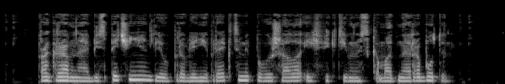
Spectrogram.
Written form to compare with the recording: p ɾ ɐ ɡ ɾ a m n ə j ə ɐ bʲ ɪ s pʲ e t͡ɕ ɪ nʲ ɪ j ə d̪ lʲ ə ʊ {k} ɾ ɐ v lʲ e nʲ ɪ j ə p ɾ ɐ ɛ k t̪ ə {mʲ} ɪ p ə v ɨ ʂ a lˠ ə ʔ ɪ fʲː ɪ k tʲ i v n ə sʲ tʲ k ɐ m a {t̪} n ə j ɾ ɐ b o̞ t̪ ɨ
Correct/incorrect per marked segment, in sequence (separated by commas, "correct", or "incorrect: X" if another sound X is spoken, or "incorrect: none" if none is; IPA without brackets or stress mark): incorrect: p, correct, incorrect: d̪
